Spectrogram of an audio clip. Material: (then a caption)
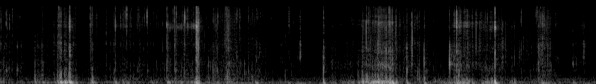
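Soap. A metal blade carves and scrapes cubes into the surface of a green and white striped solid bar of dry soap held in hand, and flakes crumble off. Dry, crisp cutting and crunching scrapes repeat in short bursts, with bright crackle over a low thud.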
